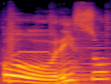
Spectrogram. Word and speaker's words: por isso: Por exemplo, nas expressões por isso, por exemplo, por acaso, nós vamos pronunciar por isso, por exemplo e por acaso.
